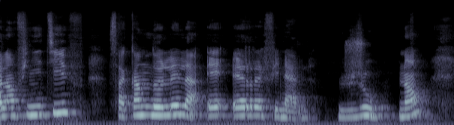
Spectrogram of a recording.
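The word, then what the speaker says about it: jouent: Il joue con ENT que no se pronuncia au rugby dans un club.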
